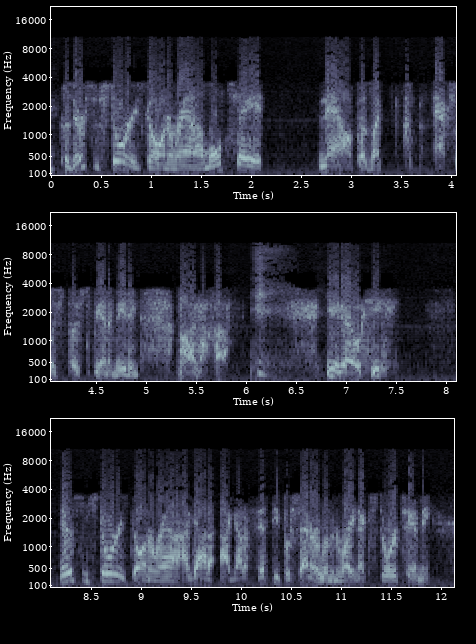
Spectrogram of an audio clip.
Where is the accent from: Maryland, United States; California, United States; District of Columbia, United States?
Maryland, United States; Baltimore; born and raised in Baltimore City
